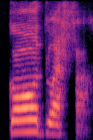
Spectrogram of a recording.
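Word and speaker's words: גדלך: I don't know if you noticed that underneath the Gimel is a kamatz katan, meaning it's the O sound of the kamatz, right? God lecha, not God lecha, God lecha.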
